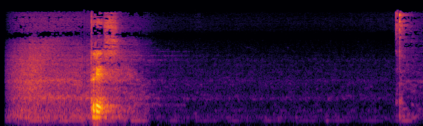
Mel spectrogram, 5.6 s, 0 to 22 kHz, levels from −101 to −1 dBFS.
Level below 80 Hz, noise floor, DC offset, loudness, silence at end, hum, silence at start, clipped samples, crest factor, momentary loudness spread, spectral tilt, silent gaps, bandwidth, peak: -72 dBFS; -70 dBFS; under 0.1%; -23 LUFS; 0.2 s; none; 0.15 s; under 0.1%; 28 dB; 22 LU; -2.5 dB/octave; none; 16.5 kHz; -2 dBFS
